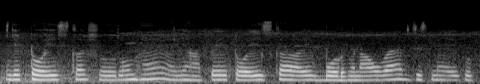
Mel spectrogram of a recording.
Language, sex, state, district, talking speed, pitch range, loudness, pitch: Hindi, female, Odisha, Malkangiri, 210 wpm, 200-220 Hz, -17 LUFS, 210 Hz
